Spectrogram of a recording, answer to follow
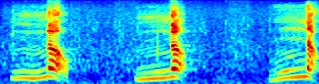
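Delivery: loud, urgent no's; loud protest. Real, not acted. Gamer refusing to drift off course, loud no's. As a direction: shout it down, refusing. Panicked protest while playing.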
